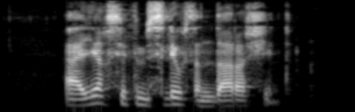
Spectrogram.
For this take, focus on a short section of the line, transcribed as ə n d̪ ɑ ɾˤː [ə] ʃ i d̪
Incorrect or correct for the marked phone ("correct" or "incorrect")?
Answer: incorrect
